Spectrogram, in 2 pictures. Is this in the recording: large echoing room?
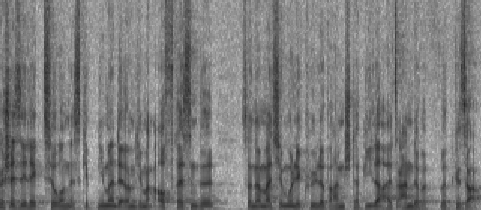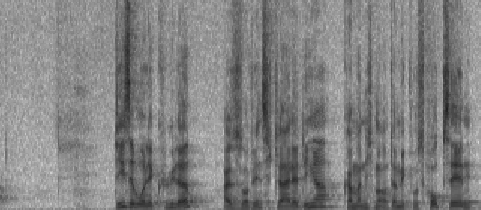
yes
